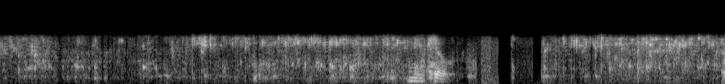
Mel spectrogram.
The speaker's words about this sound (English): I was washing my face.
